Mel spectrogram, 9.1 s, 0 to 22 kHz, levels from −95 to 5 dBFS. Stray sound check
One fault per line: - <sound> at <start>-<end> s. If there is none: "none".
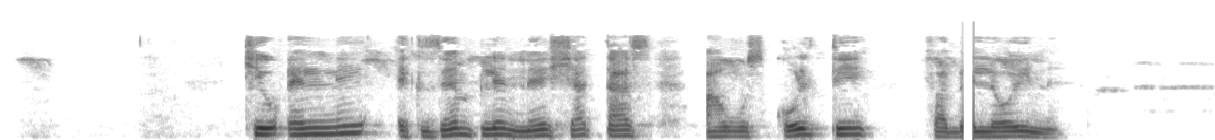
- dropout at 7.2-7.3 s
